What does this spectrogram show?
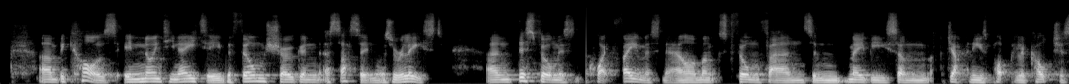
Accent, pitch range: British, 100-120 Hz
